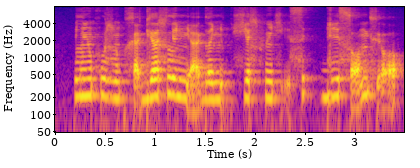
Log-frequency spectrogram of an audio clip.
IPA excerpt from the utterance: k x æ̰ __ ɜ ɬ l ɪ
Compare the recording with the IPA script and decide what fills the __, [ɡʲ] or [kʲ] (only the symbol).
ɡʲ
